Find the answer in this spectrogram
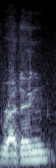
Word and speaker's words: Reading: We have a town in the UK called Reading, but it's it's spelled reading.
